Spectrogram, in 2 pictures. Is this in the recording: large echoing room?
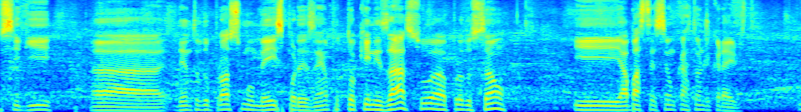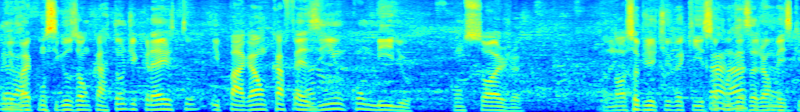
no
